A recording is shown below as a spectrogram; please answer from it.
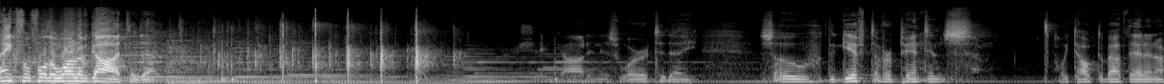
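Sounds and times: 
speech: 0.0s - 1.7s, 6.3s - 9.8s, 10.6s - 11.6s
audience clapping hands in praise: 0.1s - 5.0s.

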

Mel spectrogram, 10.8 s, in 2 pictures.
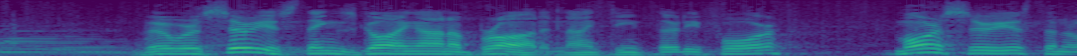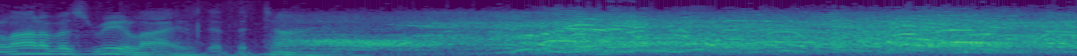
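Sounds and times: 
speech: 0.7s - 7.2s, 7.9s - 8.8s
huge crowd at a rally roaring: 6.8s - 10.7s.

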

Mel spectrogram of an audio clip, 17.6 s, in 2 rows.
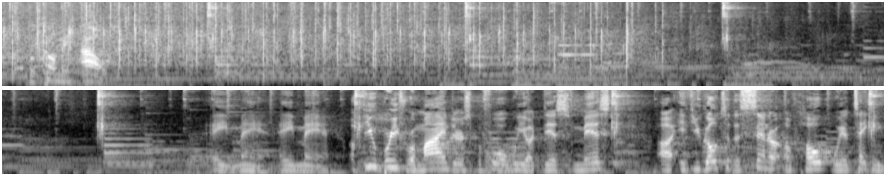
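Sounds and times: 
audience applause: 0.0s - 7.2s
speech: 0.4s - 1.3s, 11.2s - 17.6s.

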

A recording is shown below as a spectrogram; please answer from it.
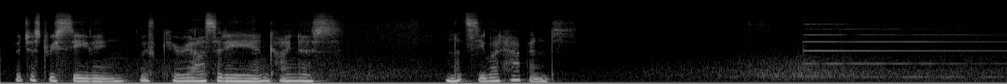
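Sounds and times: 
soft rushing hiss: 0.0s - 10.0s
speech: 0.2s - 3.4s, 4.4s - 5.8s
meditation bell ringing: 8.0s - 10.0s.

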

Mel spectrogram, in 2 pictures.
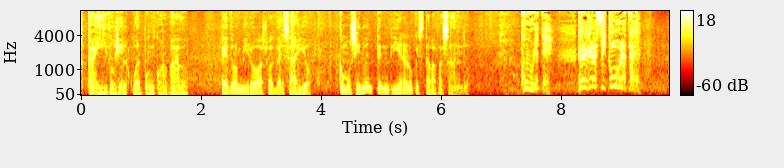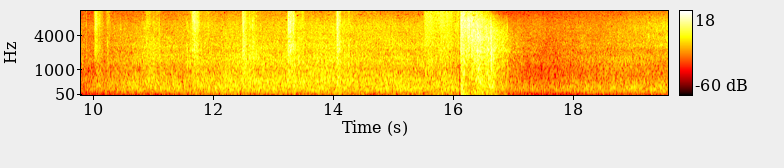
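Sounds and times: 
surf-like windy rush: 0.0s - 19.5s
speech: 0.2s - 6.7s, 7.4s - 7.9s
gunshot in a duel: 16.1s - 17.2s.

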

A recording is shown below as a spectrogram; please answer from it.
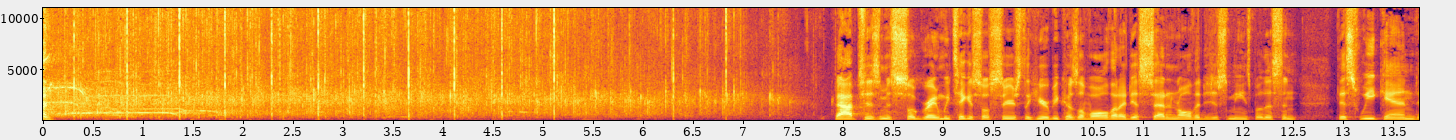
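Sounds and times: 
speech: 0.0s - 0.2s, 7.9s - 13.7s
audience applause: 0.0s - 7.7s.

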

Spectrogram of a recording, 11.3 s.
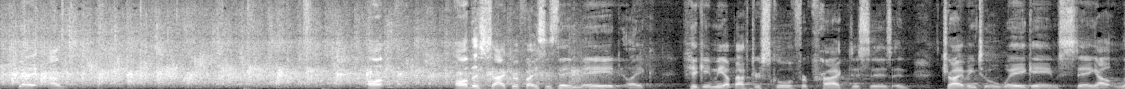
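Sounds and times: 
applause: 0.0s - 6.1s
speech: 0.2s - 1.1s, 3.7s - 11.2s.

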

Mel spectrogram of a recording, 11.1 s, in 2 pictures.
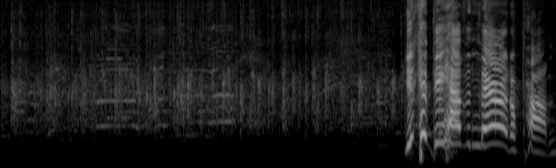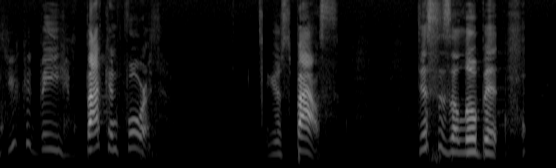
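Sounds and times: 
audience applause: 0.0s - 4.3s
speech: 4.0s - 7.2s, 8.2s - 8.9s, 9.7s - 10.9s.

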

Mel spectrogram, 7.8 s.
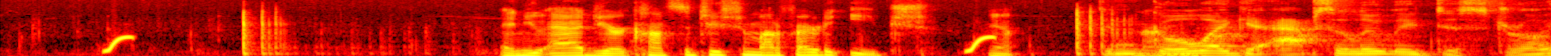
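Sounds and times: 
dice clattering across a table: 1.1s - 2.4s, 5.4s - 5.7s
speech: 2.5s - 7.7s.

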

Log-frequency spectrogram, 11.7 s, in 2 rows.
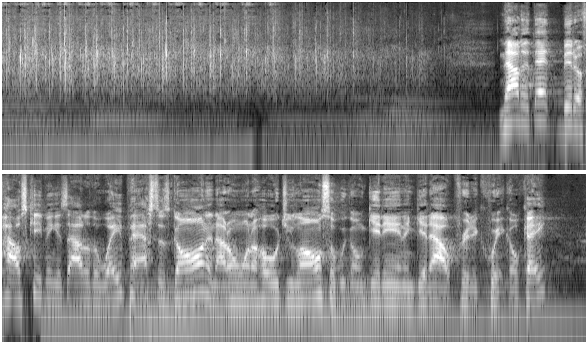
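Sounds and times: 
audience applause: 0.0s - 4.6s
speech: 5.0s - 11.4s.

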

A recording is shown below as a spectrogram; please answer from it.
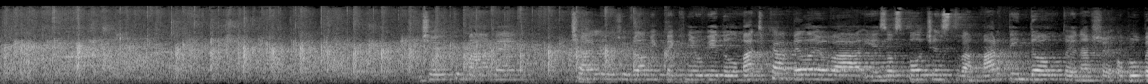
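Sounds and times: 
audience applause: 0.0s - 6.8s
speech: 4.3s - 11.4s.

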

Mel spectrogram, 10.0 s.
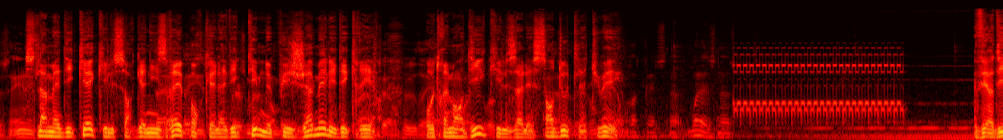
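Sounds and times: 
speech: 0.0s - 7.4s
telephone ringing with electronic trill: 7.4s - 9.2s.

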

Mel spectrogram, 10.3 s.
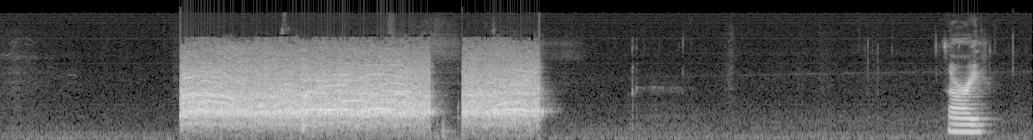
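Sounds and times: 
crowd screaming and yelling: 1.8s - 5.5s
speech: 9.5s - 10.0s.

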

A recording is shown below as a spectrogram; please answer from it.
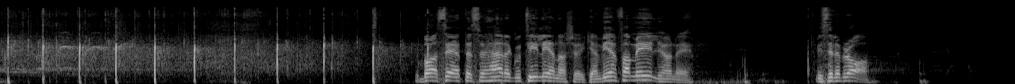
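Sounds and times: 
audience applauding and cheering: 0.0s - 4.4s
speech: 4.2s - 7.0s, 8.2s - 8.8s.

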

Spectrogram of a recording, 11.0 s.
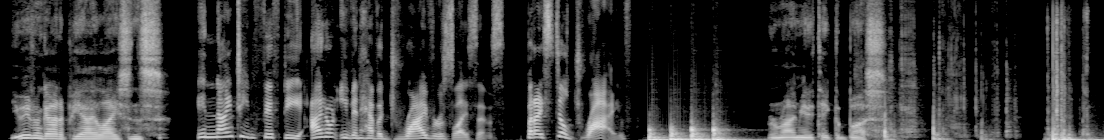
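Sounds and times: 
speech: 0.1s - 6.4s, 7.7s - 9.2s
dull hollow knocking and pounding on a door: 6.4s - 7.9s.

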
